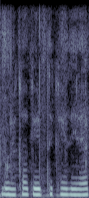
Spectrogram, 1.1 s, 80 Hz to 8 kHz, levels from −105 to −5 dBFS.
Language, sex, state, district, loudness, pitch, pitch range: Hindi, female, Bihar, Darbhanga, -35 LUFS, 235 Hz, 230-240 Hz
